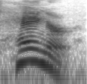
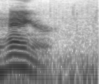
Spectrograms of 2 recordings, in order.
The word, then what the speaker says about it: hanger: where i'm from it's hanger you don't hear the g the g is silent in the word hanger right but where she's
